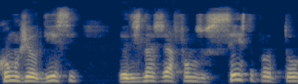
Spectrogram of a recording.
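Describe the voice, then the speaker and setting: Little sound comes from the background, which stays quiet. The man's pace is moderate. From Brazilian Northeast. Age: 60s. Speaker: former mayor, local pioneer. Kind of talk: oral history interview. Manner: halting.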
